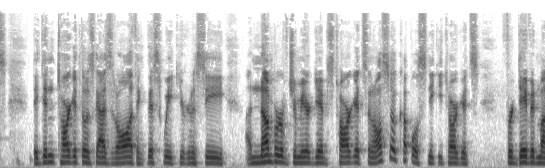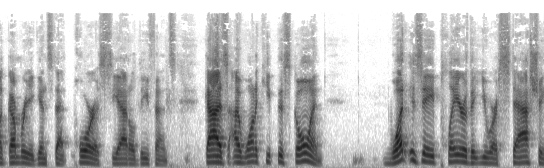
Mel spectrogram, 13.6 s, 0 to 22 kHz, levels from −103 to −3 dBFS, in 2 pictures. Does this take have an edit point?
no; 0 cuts

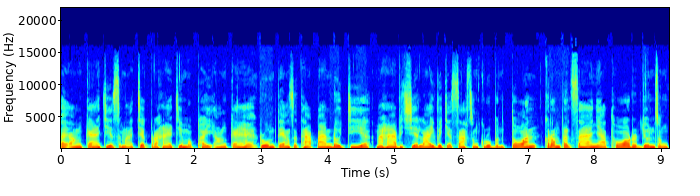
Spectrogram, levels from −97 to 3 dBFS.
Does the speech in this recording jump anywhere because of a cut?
yes; 2 cuts; at 4.7 s, 7.2 s

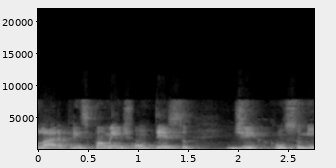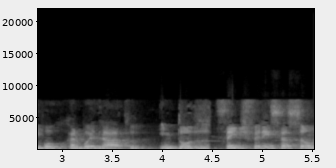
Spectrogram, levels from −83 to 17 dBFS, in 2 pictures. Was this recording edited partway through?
yes; 4 cuts; at 0.9 s, 2.8 s, 3.9 s, 4.4 s

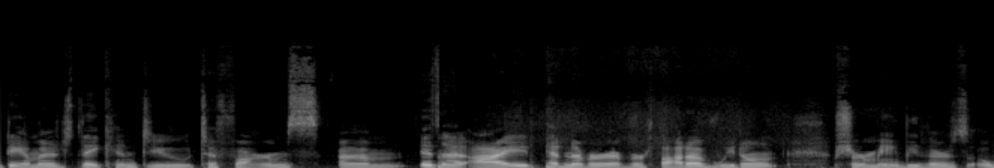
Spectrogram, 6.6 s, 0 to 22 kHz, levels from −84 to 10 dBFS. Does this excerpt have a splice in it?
yes; 3 cuts; at 2.9 s, 3.6 s, 5.6 s

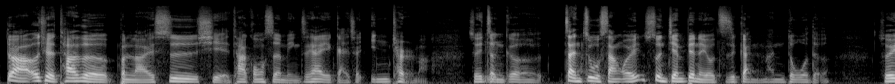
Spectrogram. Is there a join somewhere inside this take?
no; 0 cuts

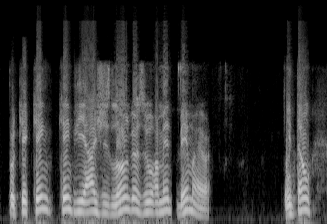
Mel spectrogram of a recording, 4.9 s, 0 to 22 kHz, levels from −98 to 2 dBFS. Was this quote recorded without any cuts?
no; 2 cuts; at 1.1 s, 2.6 s

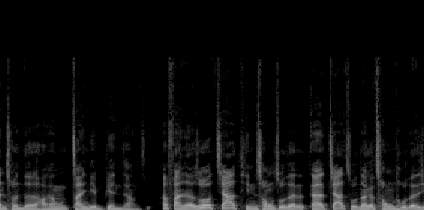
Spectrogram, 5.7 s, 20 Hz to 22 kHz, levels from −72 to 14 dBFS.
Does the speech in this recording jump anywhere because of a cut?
no; 0 cuts

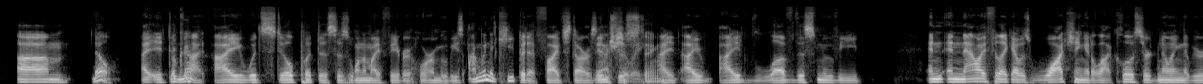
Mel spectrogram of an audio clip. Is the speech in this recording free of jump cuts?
yes; 0 cuts

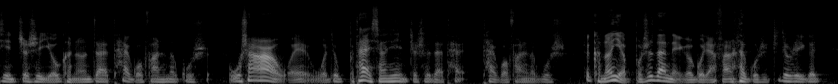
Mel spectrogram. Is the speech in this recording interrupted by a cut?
yes; 3 cuts; at 2.3 s, 4.7 s, 5.7 s

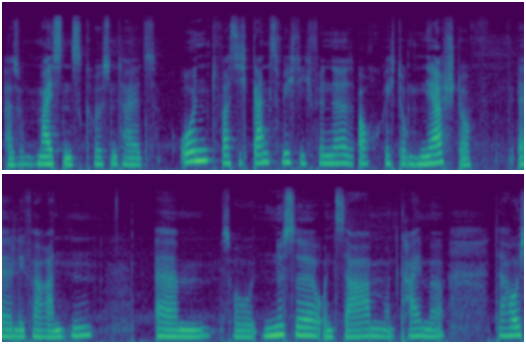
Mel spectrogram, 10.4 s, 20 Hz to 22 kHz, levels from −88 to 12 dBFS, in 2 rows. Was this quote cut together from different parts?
yes; 1 cut; at 3.5 s

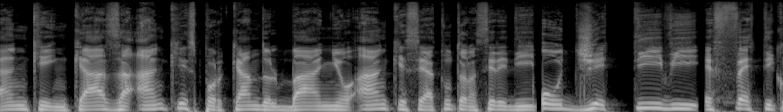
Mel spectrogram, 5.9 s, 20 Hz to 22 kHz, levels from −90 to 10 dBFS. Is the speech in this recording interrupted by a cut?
no; 0 cuts

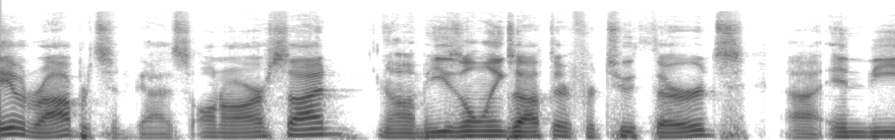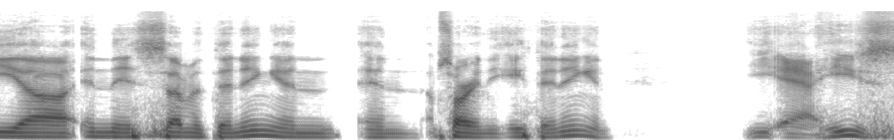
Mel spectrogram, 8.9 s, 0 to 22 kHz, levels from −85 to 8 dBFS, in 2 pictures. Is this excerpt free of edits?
no; 4 cuts; at 1.8 s, 2.5 s, 3.8 s, 6.3 s

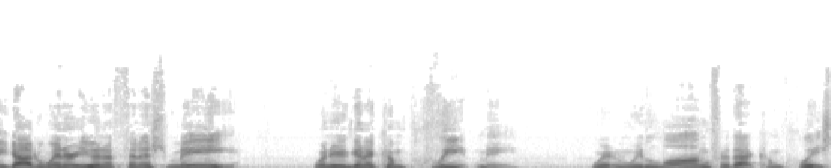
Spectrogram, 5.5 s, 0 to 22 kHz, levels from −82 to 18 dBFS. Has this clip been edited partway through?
no; 0 cuts

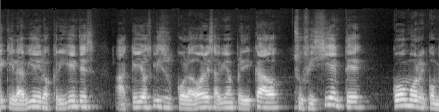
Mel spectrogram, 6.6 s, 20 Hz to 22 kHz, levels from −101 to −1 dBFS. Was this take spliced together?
yes; 2 cuts; at 2.3 s, 4.4 s

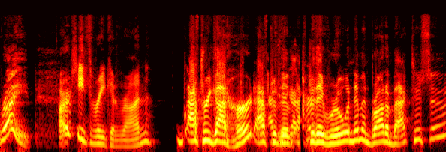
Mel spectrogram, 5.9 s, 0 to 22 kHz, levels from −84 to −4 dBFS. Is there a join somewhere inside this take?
no; 0 cuts

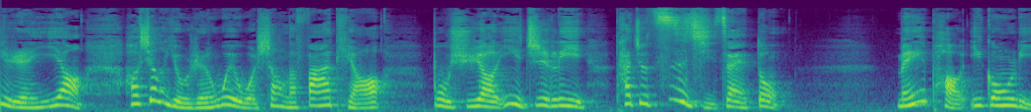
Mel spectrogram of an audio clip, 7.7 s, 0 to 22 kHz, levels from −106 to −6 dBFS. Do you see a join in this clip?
no; 0 cuts

